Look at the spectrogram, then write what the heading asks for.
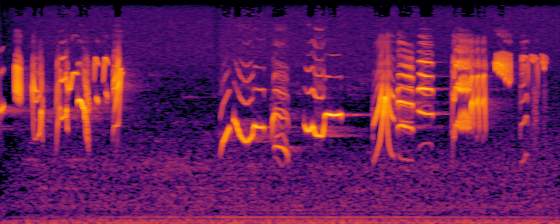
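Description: A common blackbird sings, a run of fluting, warbling phrases broken by short pauses, with rich whistles and higher twittering notes, heard alone with no voices.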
